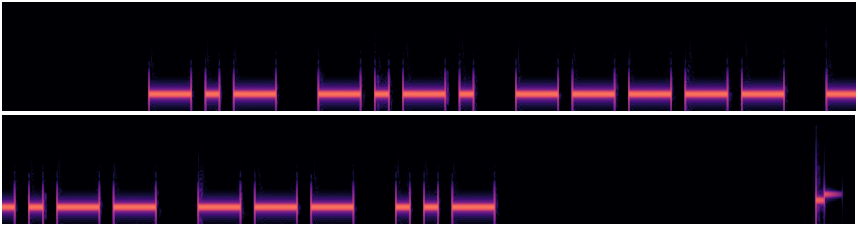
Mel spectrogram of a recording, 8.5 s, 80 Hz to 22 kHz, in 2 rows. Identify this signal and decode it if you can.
Morse code, heard as a keyed tone, about 17 wpm, 700 Hz. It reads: KC0YOU
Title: USA Call Signs 17wpm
